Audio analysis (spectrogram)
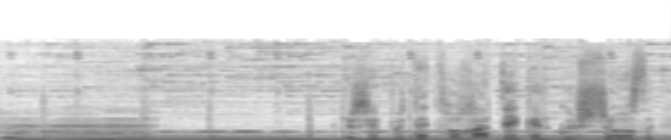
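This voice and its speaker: A woman voicing an earnest, fretful young female character, a younger sister, in an animated cartoon dub. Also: very high voice, very slow, exaggerated voice. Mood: worried. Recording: music bed under the dialogue.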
